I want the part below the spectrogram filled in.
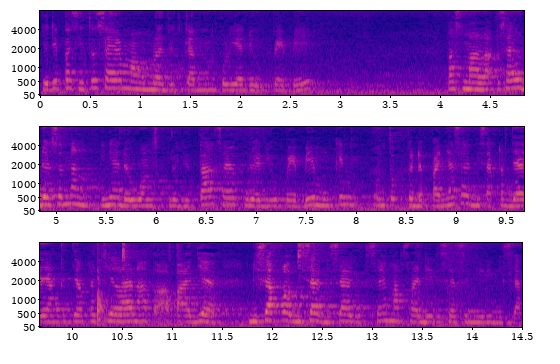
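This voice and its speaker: This young adult woman speaks quickly, her voice on the high side with fairly even intonation, as she tells her story to an interviewer. Her account is casual and rambling, with plenty of restarts and fillers. The recording carries hall echo and background noise.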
